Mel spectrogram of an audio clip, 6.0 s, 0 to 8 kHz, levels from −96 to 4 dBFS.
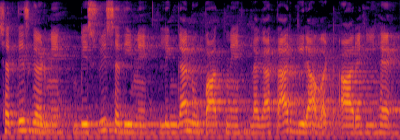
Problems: none marked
